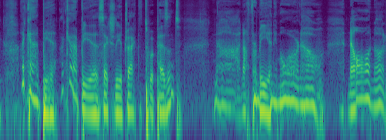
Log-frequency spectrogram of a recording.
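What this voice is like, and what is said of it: Silly put-on voice. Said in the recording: “I was doing a stupid voice”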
